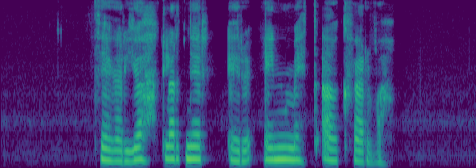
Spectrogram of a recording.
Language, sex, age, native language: Icelandic, female, 30-39, Icelandic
